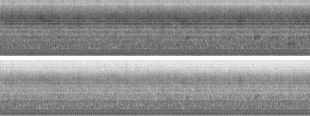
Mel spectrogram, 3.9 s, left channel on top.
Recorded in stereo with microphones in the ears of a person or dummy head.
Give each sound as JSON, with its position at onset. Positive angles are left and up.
{"t": 0.0, "sound": "running water", "side_deg": 75}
